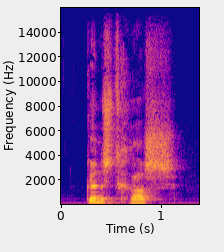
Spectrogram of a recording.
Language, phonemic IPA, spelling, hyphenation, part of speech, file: Dutch, /ˈkʏnst.xrɑs/, kunstgras, kunst‧gras, noun, Nl-kunstgras.ogg
- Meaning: artificial turf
